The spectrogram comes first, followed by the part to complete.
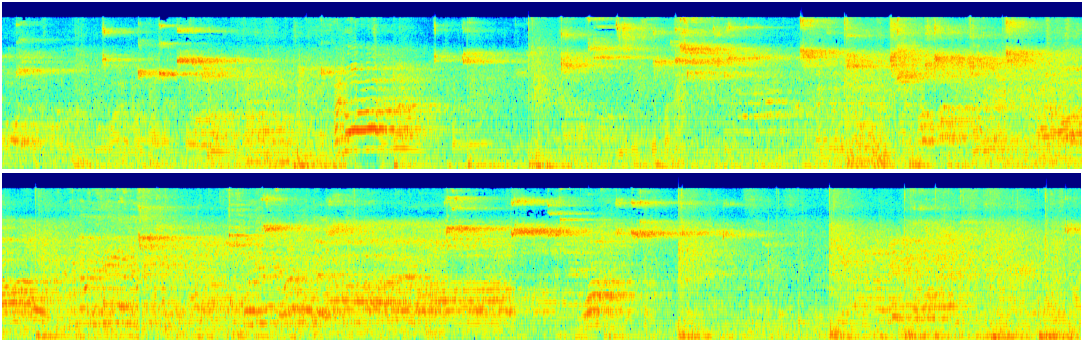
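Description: Basketball being bounced on a wooden court, with voices calling out over it, echoing in a large sports hall.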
